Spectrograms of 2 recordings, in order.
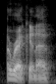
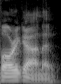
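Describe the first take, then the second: First: It is said in an American accent. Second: It is said in a British accent.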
